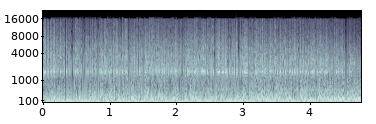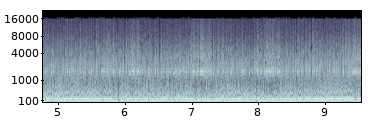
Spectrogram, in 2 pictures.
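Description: Kawasaki Ninja motorcycle engine running at road speed under heavy wind rush on a fairing-mounted camera, loud throughout. From about four seconds in the engine holds a steady note.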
